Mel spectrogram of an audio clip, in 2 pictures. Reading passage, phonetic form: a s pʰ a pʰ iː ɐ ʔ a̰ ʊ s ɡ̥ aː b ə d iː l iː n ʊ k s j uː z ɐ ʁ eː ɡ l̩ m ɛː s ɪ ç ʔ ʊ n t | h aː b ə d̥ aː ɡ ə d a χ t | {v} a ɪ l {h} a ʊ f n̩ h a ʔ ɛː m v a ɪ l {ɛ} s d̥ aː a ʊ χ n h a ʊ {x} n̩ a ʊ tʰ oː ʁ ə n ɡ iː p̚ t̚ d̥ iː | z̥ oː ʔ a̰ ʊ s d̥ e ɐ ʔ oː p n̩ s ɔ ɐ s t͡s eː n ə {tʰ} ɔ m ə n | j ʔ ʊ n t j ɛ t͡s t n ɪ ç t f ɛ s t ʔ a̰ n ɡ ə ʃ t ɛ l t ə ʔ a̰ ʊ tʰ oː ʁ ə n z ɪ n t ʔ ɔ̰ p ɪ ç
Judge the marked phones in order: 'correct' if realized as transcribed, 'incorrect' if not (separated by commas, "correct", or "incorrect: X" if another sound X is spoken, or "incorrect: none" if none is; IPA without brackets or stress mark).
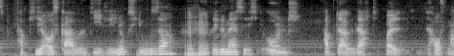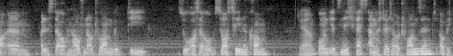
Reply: correct, correct, correct, incorrect: f, incorrect: kʰ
